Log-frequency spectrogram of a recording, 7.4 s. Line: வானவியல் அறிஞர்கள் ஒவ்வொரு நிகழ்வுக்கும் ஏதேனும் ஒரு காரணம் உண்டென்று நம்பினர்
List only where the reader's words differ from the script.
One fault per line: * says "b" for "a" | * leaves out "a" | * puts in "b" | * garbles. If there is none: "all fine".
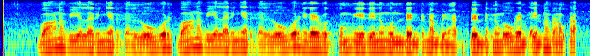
* puts in "வானவியல் அறிஞர்கள் ஒவ்வொரு"
* leaves out "ஒரு காரணம்"
* garbles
